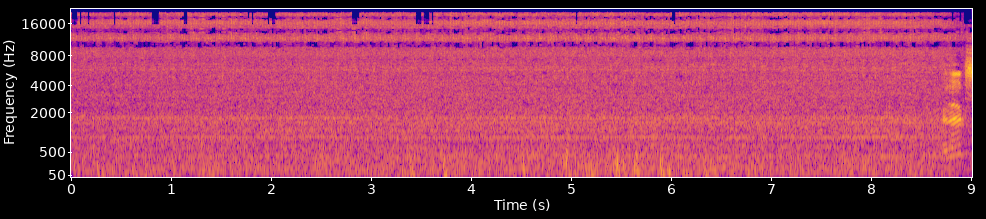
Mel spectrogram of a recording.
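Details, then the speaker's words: 2006 Range Rover Sport HSE with overheating problem, idling about 15 minutes after cooling work, hood open, cooling fan running hard, coolant not bubbling: steady even idle, low smooth hum, no knocks or misses; engine sounds good. "engine sounds good fan is on blasting"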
